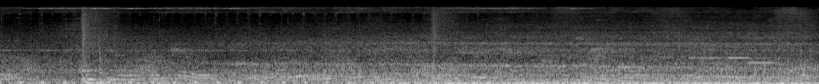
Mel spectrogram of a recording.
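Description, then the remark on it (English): A subway train on a daily commute from the suburbs of Washington, D.C. rumbles steadily with a continuous low roar and rattle, a brief squeal of wheels, and a sharp clunk near the start as the carriage rolls along. “Then the subway.”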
